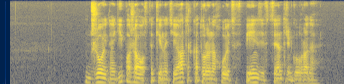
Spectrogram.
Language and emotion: Russian, neutral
